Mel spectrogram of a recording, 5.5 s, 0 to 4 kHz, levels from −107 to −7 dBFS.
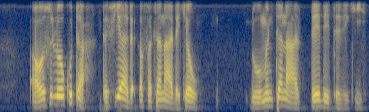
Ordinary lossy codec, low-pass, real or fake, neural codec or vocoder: Opus, 24 kbps; 3.6 kHz; real; none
